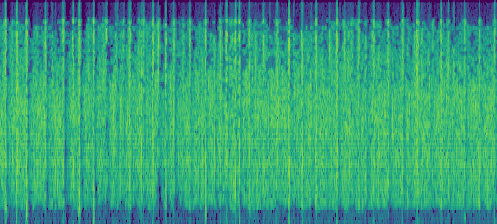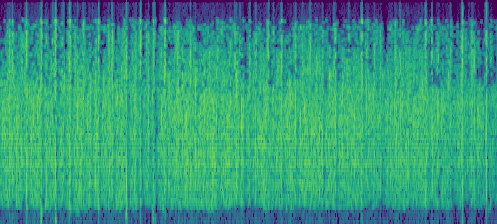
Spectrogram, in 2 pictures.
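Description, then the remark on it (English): Sustained applause from a crowd honoring seven police officers, dense and steady with many hands clapping at once, at a loud, even level for the whole stretch with no voices rising above it. “Please give these officers a round of applause.”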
